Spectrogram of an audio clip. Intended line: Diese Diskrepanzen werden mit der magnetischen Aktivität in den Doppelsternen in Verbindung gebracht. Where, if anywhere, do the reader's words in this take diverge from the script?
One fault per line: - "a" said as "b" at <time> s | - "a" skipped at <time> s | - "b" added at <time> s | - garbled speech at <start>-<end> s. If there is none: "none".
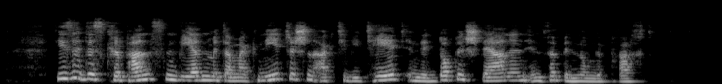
none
